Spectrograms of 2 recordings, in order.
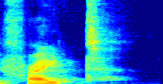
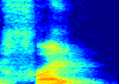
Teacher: I say frighten, and I go right into a syllabic N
